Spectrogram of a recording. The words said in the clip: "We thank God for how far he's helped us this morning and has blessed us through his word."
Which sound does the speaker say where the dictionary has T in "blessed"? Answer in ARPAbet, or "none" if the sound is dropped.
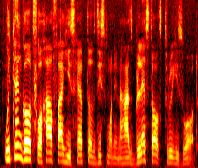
T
